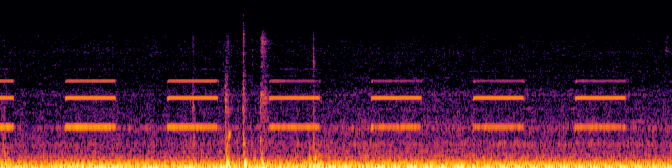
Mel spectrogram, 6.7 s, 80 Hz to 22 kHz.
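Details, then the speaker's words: 2006 Subaru Legacy GT just after transmission fluid and filter change, warm after one trip round the block, previously dipping very low into gear: slow, low idle under a once-a-second chime; idle low but not stalling. "I don't know still feels relatively low but we'll see if it stalls out"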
